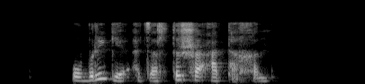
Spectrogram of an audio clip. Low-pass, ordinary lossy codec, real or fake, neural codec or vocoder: 7.2 kHz; AAC, 48 kbps; real; none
